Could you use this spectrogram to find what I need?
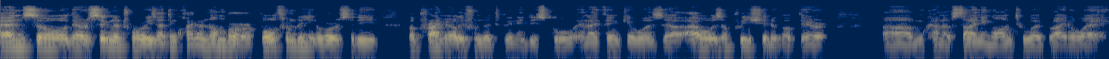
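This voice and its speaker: A man with a Korean accent talks at a fairly quick pace in a medium pitch, with ordinary pitch variation and a dark, mellow tone. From South Korea, moved to US at 15. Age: 50s. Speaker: professor. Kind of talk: interview. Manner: halting.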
